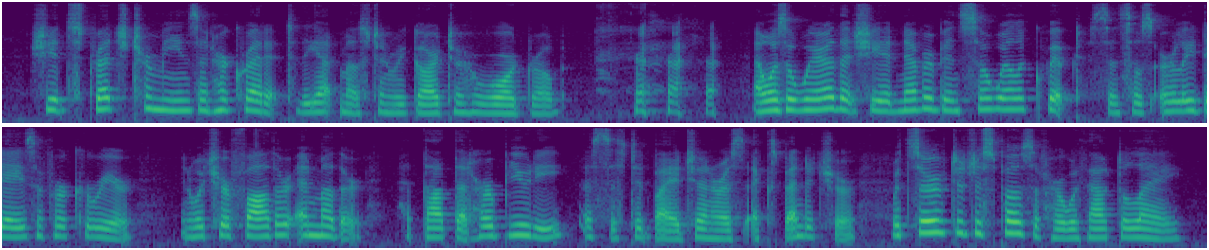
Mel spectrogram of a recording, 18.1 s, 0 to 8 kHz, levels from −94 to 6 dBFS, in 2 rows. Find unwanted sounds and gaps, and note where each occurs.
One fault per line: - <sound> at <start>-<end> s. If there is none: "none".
- laugh at 4.4-5.4 s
